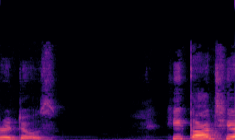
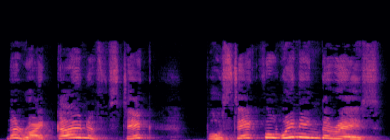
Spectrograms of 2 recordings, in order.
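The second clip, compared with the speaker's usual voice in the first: put-on higher, louder eager girl's voice; 6 semitones higher, 5 dB louder than usual. Girl by the river, delighted with her find. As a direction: sell it as the perfect stick. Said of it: "cries the girl".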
